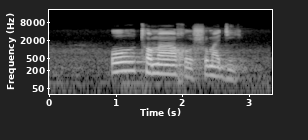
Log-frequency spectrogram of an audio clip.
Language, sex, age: Northern Sotho, male, 30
